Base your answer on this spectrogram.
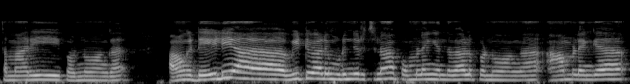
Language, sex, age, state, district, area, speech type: Tamil, female, 18-30, Tamil Nadu, Namakkal, rural, spontaneous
